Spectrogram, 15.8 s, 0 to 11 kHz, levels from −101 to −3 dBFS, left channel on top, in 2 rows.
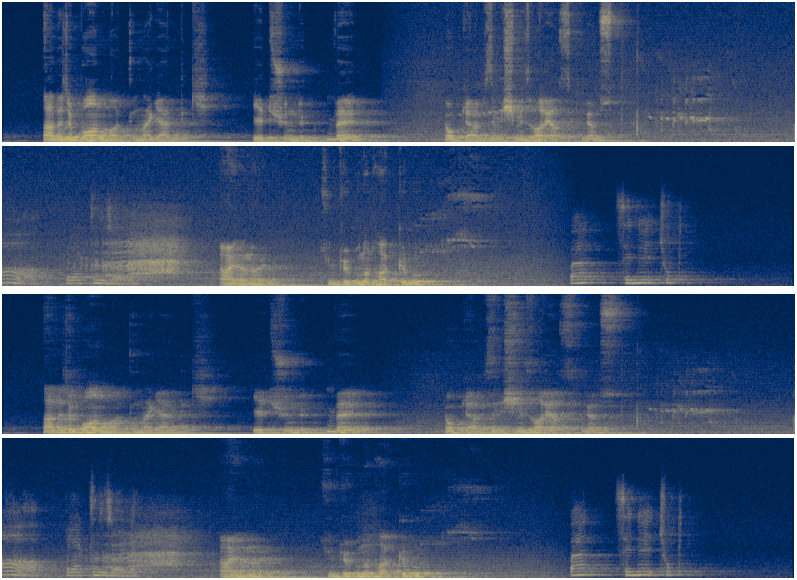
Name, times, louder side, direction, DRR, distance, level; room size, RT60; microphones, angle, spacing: voice 1, 0.4-2.1 2.5-3.5 4.4-6.1 10.1-10.8 11.1-12.2, left 1 dB, 75° left, 5 dB, 2.4 m, -28 dB
voice 2, 3.2-3.6 7.9-9.3 13.6-14.7, right 1 dB, 20° right, 7 dB, 1.4 m, -37 dB
sound 1, 3.8-13.6, left 6 dB, 55° left, 1.0 m, -45 dB
18.0 x 14.5 x 9.9 m, 1.4 s
head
